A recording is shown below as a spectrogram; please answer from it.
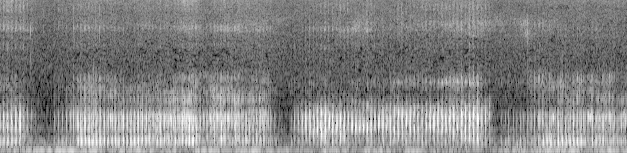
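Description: A British Shorthair cat purrs steadily, a low rumbling vibration broken only by brief pauses for breath.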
